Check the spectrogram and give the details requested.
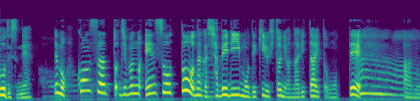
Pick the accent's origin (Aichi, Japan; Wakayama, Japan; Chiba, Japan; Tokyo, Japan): Chiba, Japan; Sakura; also born or lived in Mishima, Shizuoka; でも、育ったのはもう千葉ですね。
